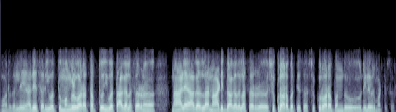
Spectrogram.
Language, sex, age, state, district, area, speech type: Kannada, male, 30-45, Karnataka, Dharwad, rural, conversation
